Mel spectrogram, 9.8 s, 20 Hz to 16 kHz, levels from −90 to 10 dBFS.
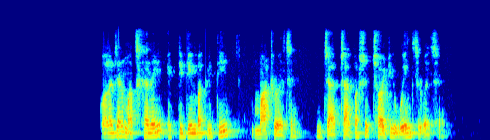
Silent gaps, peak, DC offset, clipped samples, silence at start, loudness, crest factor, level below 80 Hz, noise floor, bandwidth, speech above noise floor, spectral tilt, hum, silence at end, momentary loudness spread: none; -2 dBFS; under 0.1%; under 0.1%; 2 s; -20 LUFS; 20 dB; -54 dBFS; -90 dBFS; 7.2 kHz; 70 dB; -7 dB/octave; none; 0.95 s; 12 LU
